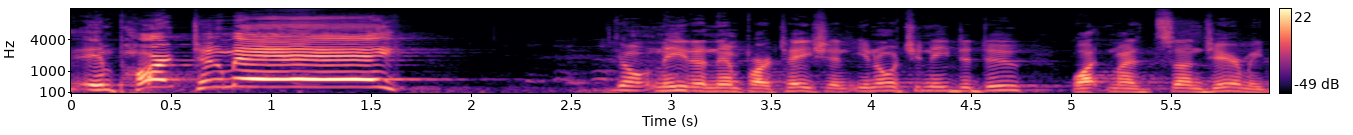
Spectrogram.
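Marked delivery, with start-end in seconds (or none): 0.1-1.6 high, drawn-out mock wail; loud pleading cry, last word stretched; mock plea. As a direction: belt it out as an exaggerated, needy plea. Mimics people begging for impartation.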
